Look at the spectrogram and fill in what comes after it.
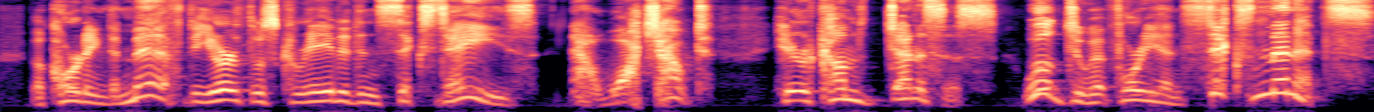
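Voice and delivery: passionate, heated, impassioned arguing tone. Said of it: "he can be very impassioned when he argues with Spock".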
